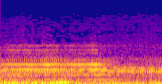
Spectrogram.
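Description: Carnatic vocal music: a male singer holds a low, steady note with a slight lift near the middle, over a sustained drone.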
